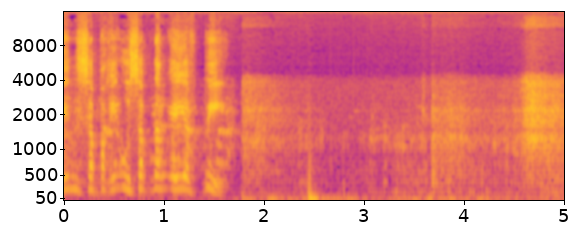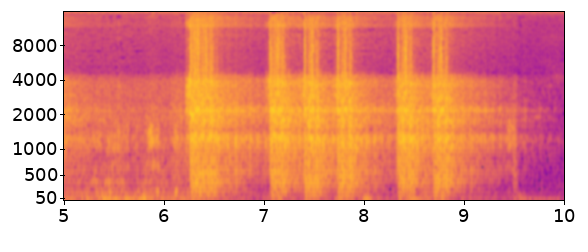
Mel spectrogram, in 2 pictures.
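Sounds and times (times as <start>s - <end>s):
machine gun bursts: 6.2s - 9.5s.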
